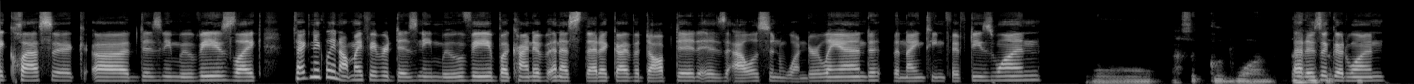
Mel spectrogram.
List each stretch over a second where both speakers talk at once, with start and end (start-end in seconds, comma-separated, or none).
none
